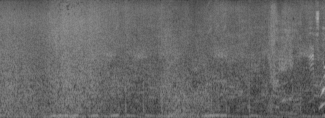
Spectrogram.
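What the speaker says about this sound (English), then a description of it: "I don't know how much water this thing is gonna kick out" Water gushing and rushing out in the Minecraft Story Mode video game, a steady broad wash of flowing water with low rumble, continuous and fairly loud throughout.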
